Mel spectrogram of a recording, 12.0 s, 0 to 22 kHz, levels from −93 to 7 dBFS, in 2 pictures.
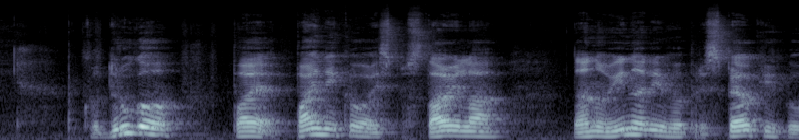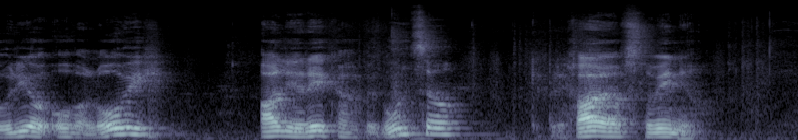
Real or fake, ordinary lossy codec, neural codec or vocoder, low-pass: real; none; none; 19.8 kHz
